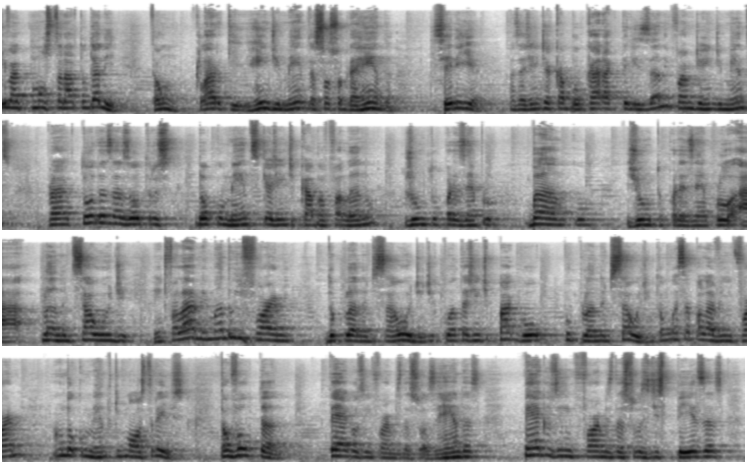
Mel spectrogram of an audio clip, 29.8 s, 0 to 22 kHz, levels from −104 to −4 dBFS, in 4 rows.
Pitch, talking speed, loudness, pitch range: 195 Hz, 185 wpm, -16 LUFS, 180-210 Hz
